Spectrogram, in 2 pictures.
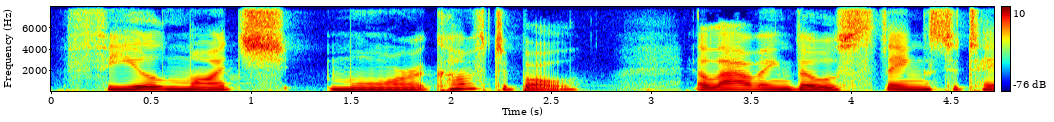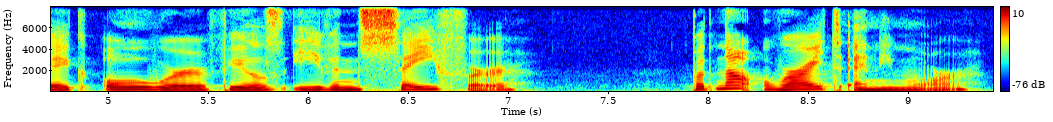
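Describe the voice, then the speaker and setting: Woman, low steady voice, dry close sound, slow and thoughtful, solo podcast host. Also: clean tone, no echo. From Istanbul, Turkey. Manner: slow, contemplative, measured delivery. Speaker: podcast host and philosophy coach. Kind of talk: reflective solo podcast monologue.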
